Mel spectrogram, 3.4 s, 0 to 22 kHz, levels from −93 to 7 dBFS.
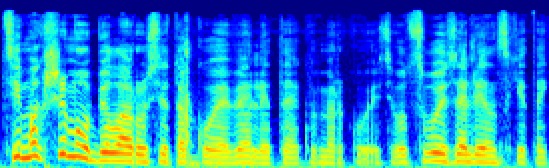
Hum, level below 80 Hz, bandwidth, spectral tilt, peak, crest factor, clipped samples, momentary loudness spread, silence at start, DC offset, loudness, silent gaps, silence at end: none; -50 dBFS; 17 kHz; -5.5 dB/octave; -6 dBFS; 16 dB; under 0.1%; 15 LU; 0 s; under 0.1%; -21 LUFS; none; 0.05 s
